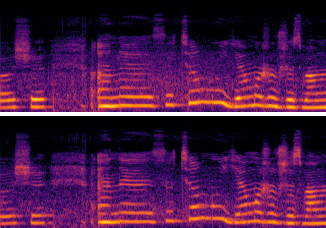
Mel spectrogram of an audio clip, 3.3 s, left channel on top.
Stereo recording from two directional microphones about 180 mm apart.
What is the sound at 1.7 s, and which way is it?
A woman's voice, 5° left (ahead or behind).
